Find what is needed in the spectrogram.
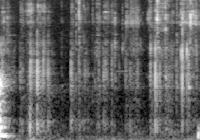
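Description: A few light metallic clinks and ticks of the treble hooks and split rings on a flap-tail musky topwater lure as they are handled and popped out.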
